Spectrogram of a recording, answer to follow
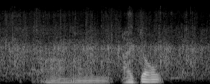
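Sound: applause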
